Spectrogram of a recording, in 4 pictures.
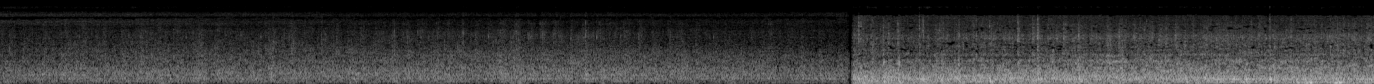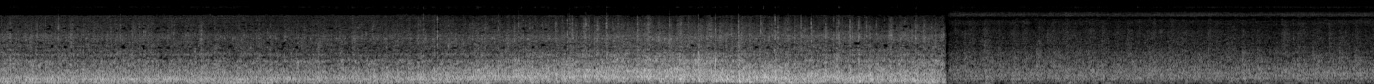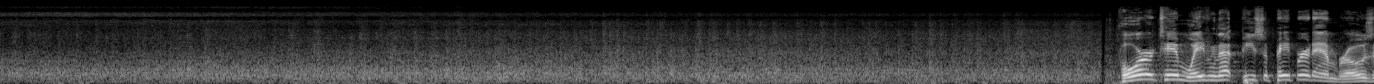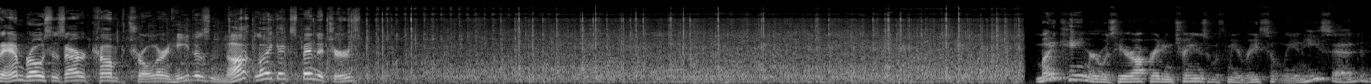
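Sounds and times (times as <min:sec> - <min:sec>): model steam locomotive running: 0:00.0 - 0:51.5.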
